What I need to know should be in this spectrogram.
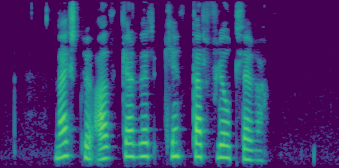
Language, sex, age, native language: Icelandic, female, 50-59, Icelandic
